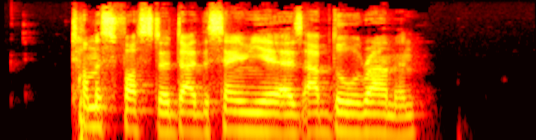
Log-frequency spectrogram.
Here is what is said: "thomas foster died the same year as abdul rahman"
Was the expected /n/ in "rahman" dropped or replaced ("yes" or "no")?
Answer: no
